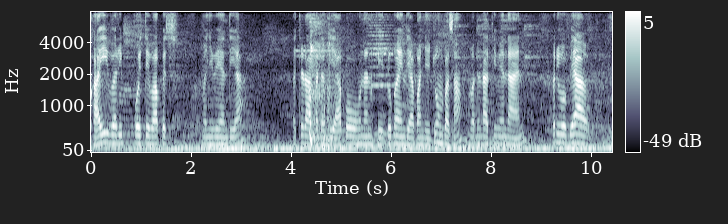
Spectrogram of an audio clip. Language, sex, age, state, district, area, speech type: Sindhi, female, 60+, Delhi, South Delhi, rural, spontaneous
